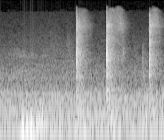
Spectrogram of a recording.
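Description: Chalk writing on a blackboard: a low thump near the start, then three short, sharp chalk strokes from about a second in.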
